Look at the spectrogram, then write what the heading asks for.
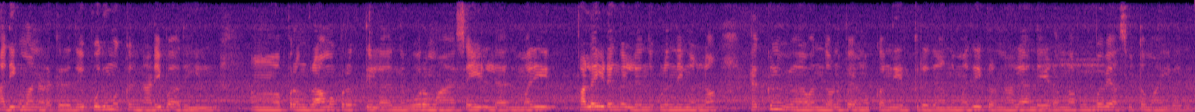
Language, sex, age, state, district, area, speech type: Tamil, female, 18-30, Tamil Nadu, Sivaganga, rural, spontaneous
